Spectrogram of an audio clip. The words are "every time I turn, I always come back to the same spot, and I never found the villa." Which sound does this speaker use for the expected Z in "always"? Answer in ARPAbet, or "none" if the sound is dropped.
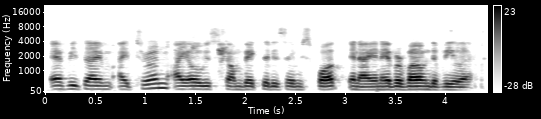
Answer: S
